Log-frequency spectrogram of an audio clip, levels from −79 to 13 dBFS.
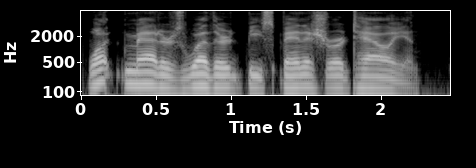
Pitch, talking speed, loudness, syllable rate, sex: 120 Hz, 195 wpm, -15 LUFS, 5.9 syllables/s, male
